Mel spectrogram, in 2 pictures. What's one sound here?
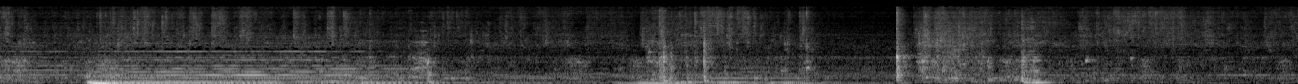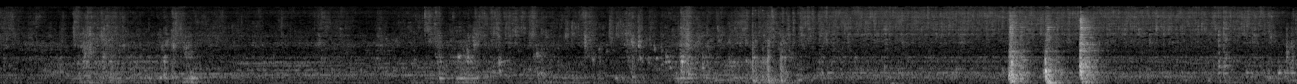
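Metal utensils and pots clink and clatter nearby.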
